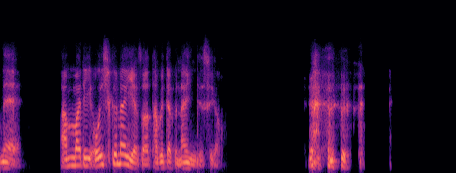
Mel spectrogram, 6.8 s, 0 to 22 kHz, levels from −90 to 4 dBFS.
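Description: Speech recording with no audible technical faults.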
